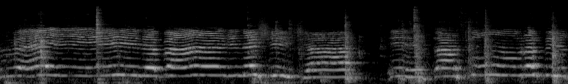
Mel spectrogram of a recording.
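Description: A high-pitched voice singing long, wavering, held notes without accompaniment, with a short break about two-thirds of the way through. Several sharp clicks or taps sound over it.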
